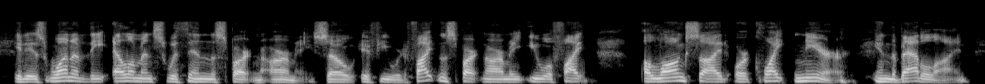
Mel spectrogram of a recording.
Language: English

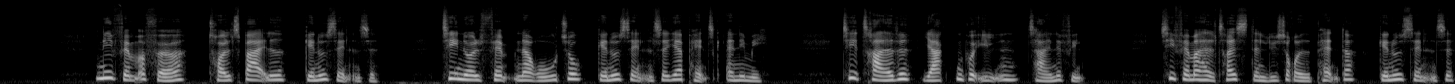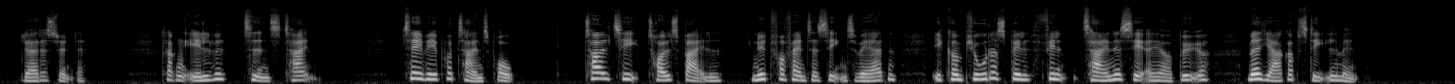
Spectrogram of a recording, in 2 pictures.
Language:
Danish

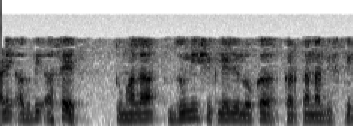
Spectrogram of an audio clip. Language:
Marathi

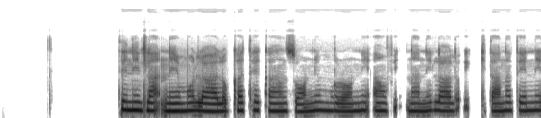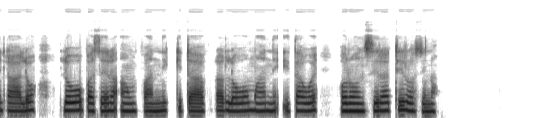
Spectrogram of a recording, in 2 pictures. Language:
Sidamo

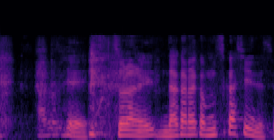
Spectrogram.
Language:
Japanese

